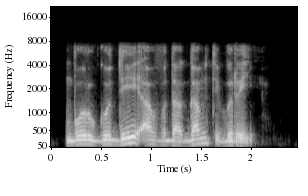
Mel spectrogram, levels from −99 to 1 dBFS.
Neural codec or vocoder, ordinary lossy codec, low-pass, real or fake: codec, 16 kHz, 4.8 kbps, FACodec; Opus, 32 kbps; 7.2 kHz; fake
